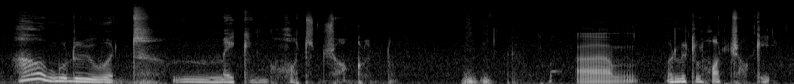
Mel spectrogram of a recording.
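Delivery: hushed whisper. Sneaking up on enemies, a character leans over to a companion: whispering. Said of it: "I lean over and I whisper".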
